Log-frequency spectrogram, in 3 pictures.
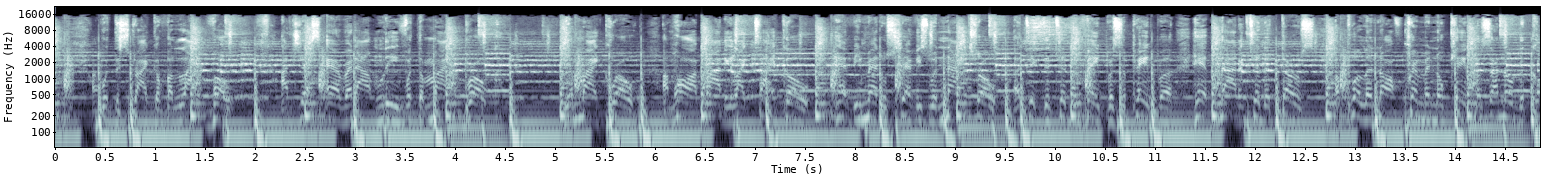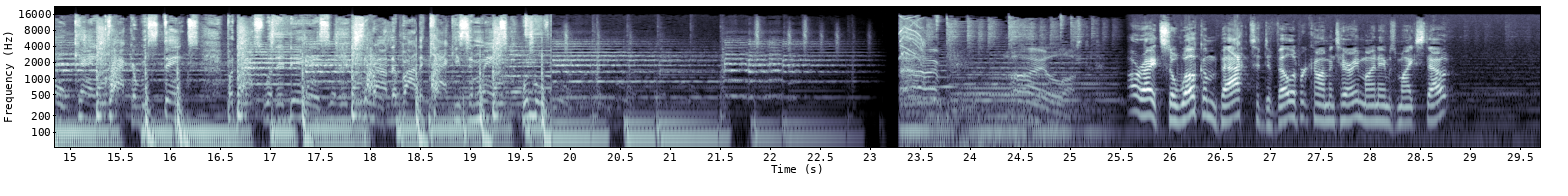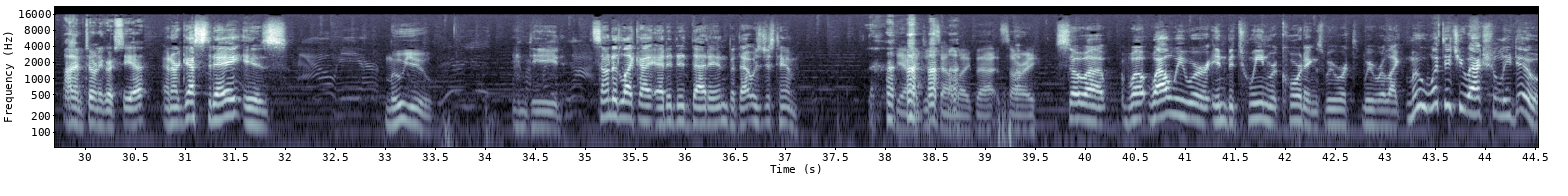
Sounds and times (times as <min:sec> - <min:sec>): Music: 0:00.0 - 0:44.5
Speech: 0:25.6 - 0:28.8, 0:29.8 - 0:37.2, 0:38.1 - 0:44.5.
